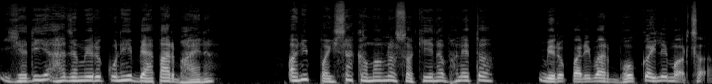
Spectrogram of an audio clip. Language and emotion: Nepali, fearful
